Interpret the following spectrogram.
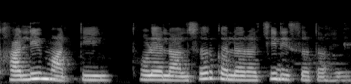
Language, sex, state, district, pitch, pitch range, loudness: Marathi, female, Maharashtra, Chandrapur, 210 Hz, 195-250 Hz, -17 LUFS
